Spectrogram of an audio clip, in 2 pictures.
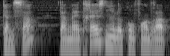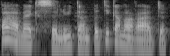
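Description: Guy doing a doting old gorilla granny from a storybook, soft and mellow. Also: medium pitch, lively intonation, a little slow, dull audio, faint music behind. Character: loving old gorilla grandmother.

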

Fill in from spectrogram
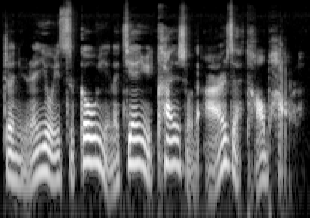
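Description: Storybook executioner, deep and solemn, accusing, read by a male narrator. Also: big pitch swings, vocal fry, dark tone, breathy edge, full character voice. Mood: grim. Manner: low, slow and solemn. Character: grim avenging executioner, older man.

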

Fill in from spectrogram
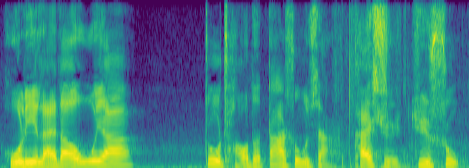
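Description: A man reading a children's picture book aloud, pausing to ask his young listeners questions. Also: high voice, animated, darkish tone. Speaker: storyteller.

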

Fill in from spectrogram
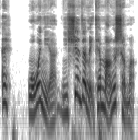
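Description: A woman's voice: medium pitch, huge pitch swings, brisk, darkish tone, breathy edge, no echo, studio quality, exaggerated voice. A woman reading the lines of a bold young woman who scolds her friend in an audiobook story. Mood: scolding.

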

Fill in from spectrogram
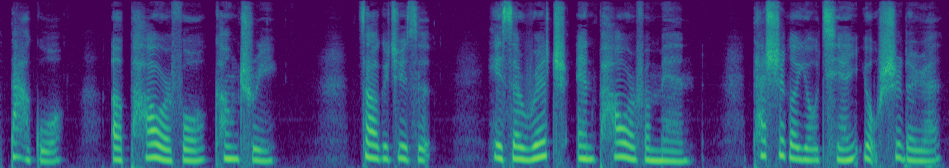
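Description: A woman teaching English vocabulary in a scripted lesson, spelling words letter by letter and reading example sentences slowly. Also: on the high side, darkish tone, slightly rough, no echo.

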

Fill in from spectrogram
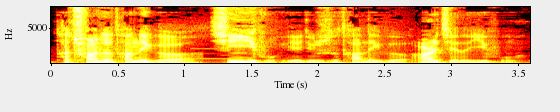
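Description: A man's voice: lowish voice, fast. A man telling a ghost story in a chatty, casual way, full of fillers. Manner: chatty, filler-heavy, lively.

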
